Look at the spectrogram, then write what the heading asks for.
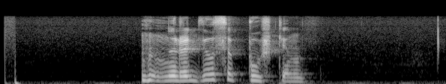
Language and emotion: Russian, positive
